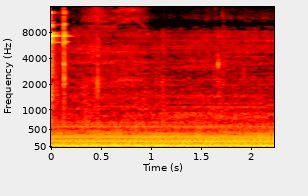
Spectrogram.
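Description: Steady low engine hum running evenly, with a brief click right at the start.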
